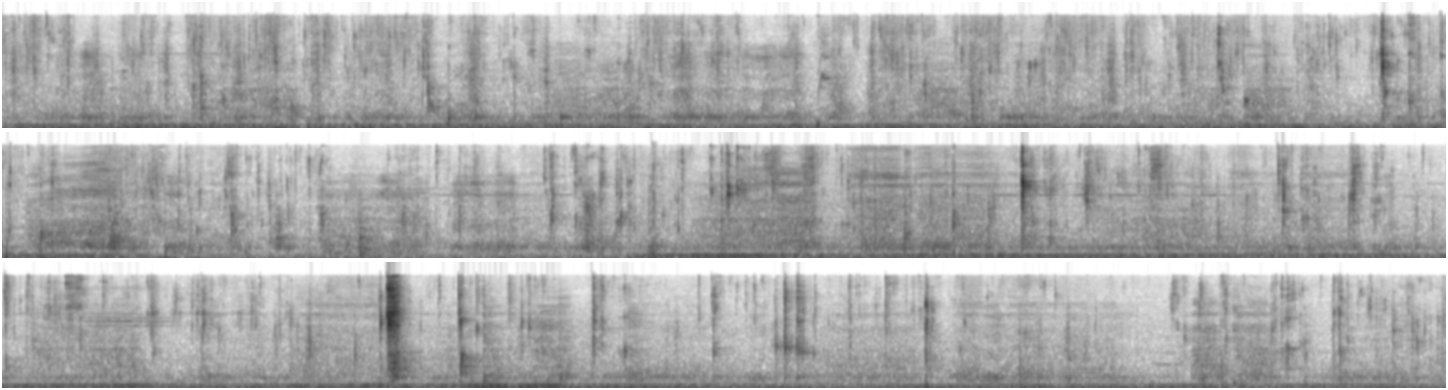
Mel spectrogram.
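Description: Close-miked chewing, biting and wet mouth smacks of a person eating oily mutton curry and rice by hand, with sharp clicks and smacks scattered throughout over a steady low hum.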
